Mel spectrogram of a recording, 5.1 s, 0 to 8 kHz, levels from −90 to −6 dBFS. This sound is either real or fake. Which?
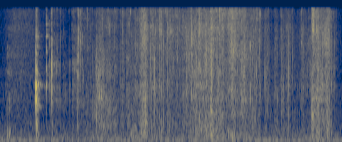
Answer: fake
